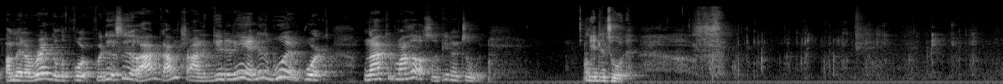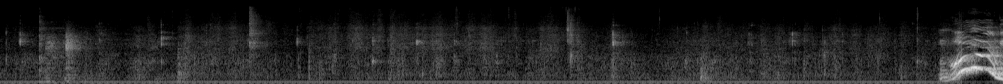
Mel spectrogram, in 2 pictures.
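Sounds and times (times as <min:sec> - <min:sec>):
steady low hum: 0:00.0 - 0:20.0
wet chewing smacks: 0:07.0 - 0:19.4.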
